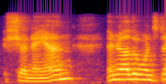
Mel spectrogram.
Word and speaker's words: Shannan: But for those of you who don't, so I might butcher her name because it is not Shannon like I thought it was. It's Shannan. – No, it's not. – It's Shannan.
